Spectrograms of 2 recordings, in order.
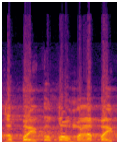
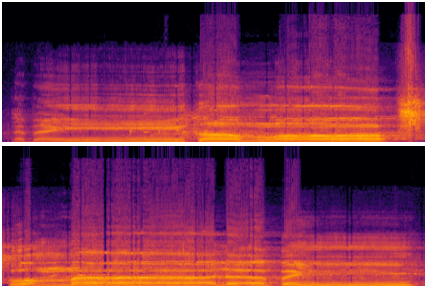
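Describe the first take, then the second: First: It is said with spirited, high energy. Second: It is said with flat, low energy.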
